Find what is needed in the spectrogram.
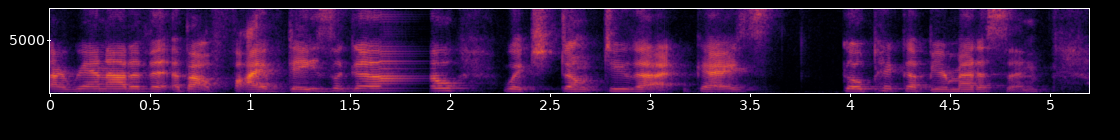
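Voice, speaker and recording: A woman's fairly high voice with a bright, sharp tone. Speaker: YouTube livestream host. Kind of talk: casual livestream chat.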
